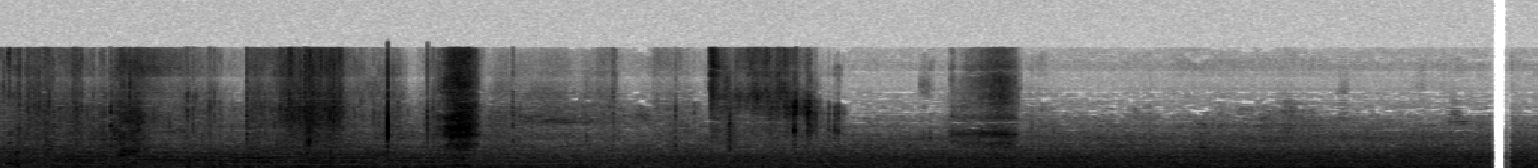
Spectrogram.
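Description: Outdoor street background: a steady wash of traffic noise, with a steady low hum that stops about five seconds in.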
